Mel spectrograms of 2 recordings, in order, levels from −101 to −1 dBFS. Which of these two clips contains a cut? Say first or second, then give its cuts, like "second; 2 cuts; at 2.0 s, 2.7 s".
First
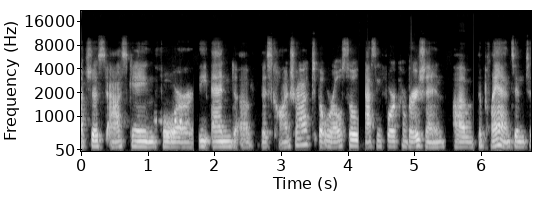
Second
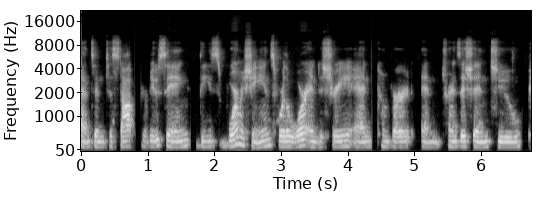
first; 2 cuts; at 2.6 s, 4.2 s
